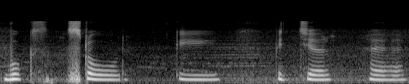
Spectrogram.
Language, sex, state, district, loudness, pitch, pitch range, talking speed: Hindi, female, Punjab, Pathankot, -18 LUFS, 220 Hz, 215-235 Hz, 75 wpm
